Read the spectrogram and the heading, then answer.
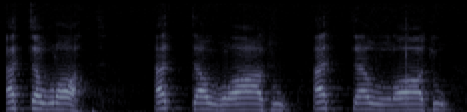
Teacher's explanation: كم نمد الألف هنا إذا وصلنا؟ نمدها بمقدار حركتين، فنقول وما أنزلت التوراة ما نقول التوراة، لا، نقول التوراة خلاص بمقدار كم؟ · Term: مد طبيعي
